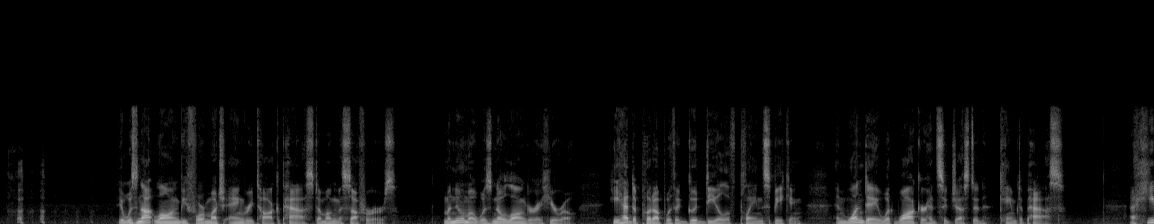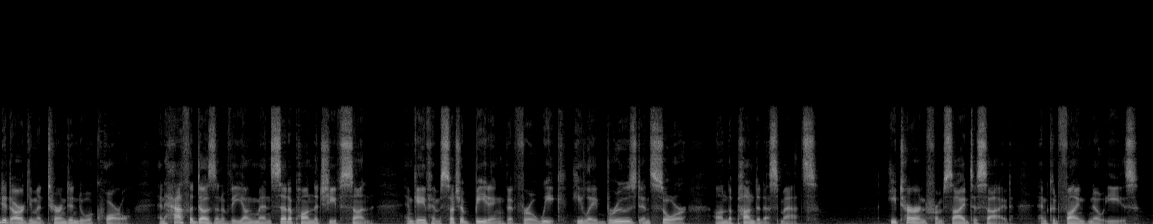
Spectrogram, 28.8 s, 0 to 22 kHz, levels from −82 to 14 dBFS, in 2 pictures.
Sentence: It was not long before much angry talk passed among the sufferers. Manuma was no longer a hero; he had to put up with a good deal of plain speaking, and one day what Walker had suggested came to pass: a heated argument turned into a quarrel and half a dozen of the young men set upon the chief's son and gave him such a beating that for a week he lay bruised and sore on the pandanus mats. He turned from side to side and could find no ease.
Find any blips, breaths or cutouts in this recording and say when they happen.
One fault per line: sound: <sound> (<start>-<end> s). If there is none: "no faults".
sound: laugh (0.1-1.2 s)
